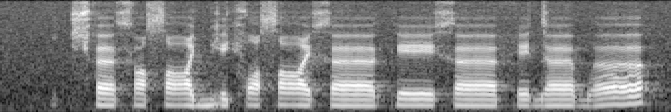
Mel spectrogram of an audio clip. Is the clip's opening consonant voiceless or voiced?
voiceless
